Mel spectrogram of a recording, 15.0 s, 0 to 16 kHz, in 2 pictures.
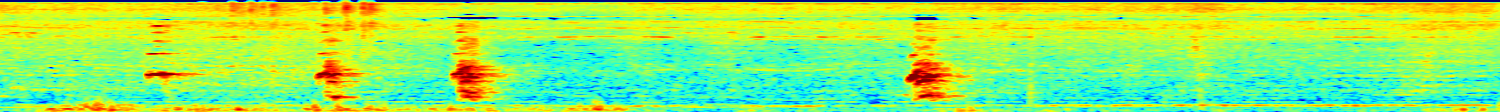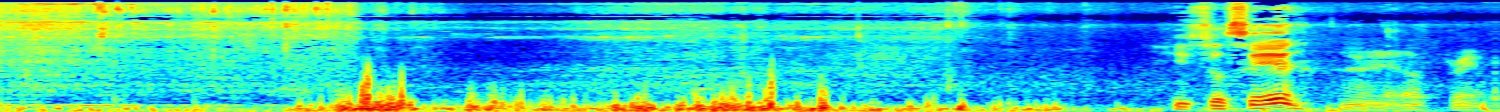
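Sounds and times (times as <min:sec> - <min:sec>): wind rumbling on microphone: 0:00.0 - 0:05.5, 0:07.0 - 0:15.0
quadcopter motors humming: 0:00.0 - 0:15.0
dog barking: 0:00.8 - 0:01.0, 0:01.6 - 0:02.6, 0:04.6 - 0:05.0.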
